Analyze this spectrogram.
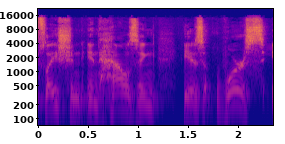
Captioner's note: speaking French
